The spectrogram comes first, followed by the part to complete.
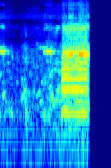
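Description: A vehicle horn honks once, loud, for about half a second over the chatter of a street crowd, and then the sound cuts off abruptly.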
